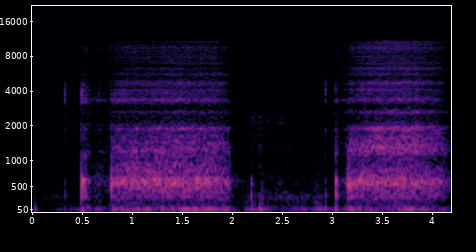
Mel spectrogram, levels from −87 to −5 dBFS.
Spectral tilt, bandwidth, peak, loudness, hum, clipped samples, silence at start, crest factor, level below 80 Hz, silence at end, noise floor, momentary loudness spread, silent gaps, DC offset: -3 dB/octave; 11.5 kHz; -24 dBFS; -46 LUFS; none; under 0.1%; 0 s; 24 dB; -60 dBFS; 0 s; -67 dBFS; 18 LU; none; under 0.1%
